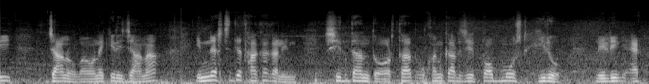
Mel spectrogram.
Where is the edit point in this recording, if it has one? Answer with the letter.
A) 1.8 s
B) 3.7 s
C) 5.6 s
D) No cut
A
